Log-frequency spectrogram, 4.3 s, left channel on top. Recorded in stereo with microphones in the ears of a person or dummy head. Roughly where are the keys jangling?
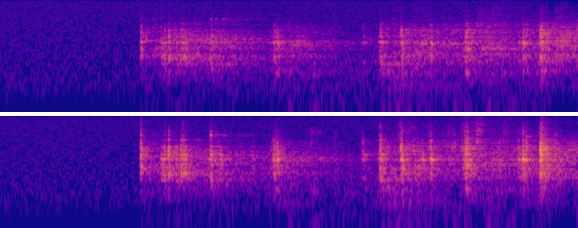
Right.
